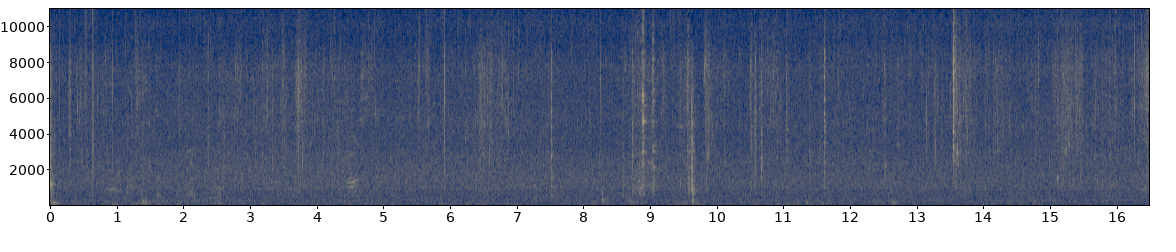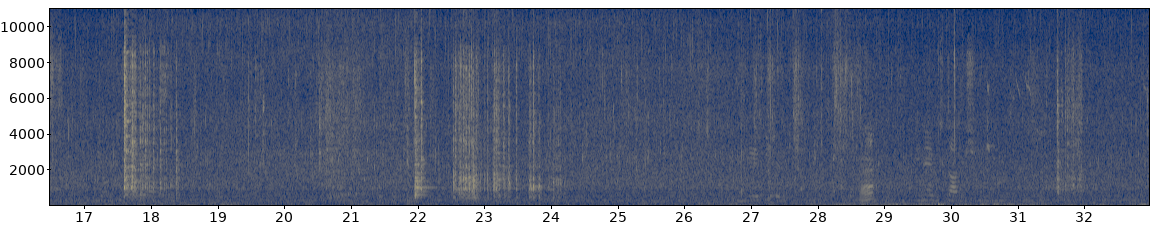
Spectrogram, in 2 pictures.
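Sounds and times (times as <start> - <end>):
outdoor wind noise: 0.0 - 32.9
metal plates clinking: 22.0 - 24.2.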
